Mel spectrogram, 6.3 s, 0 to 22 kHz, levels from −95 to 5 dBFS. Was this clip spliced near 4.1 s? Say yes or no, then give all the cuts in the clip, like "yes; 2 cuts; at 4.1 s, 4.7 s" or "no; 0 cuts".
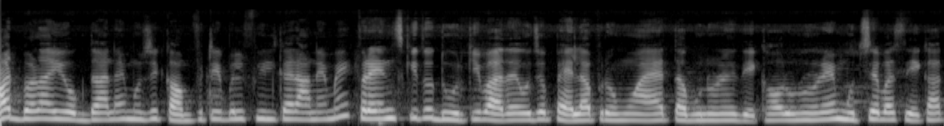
no; 1 cut; at 2.3 s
